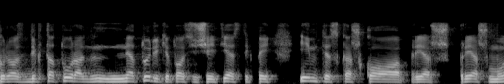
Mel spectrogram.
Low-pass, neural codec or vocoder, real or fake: 7.2 kHz; none; real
